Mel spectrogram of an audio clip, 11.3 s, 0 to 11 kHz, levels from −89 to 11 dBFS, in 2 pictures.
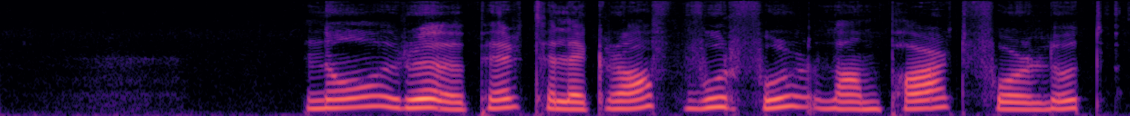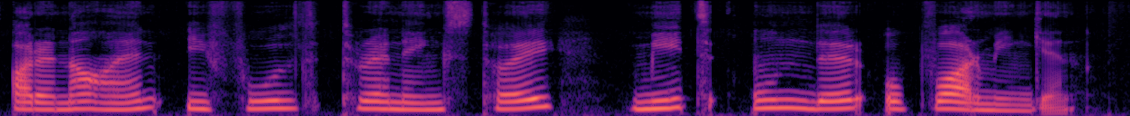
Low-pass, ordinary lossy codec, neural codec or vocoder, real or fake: none; none; vocoder, 22.05 kHz, 80 mel bands, WaveNeXt; fake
